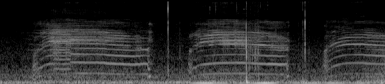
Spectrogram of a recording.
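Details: Responsive pet cat meowing in conversation: three long, clear meows in quick succession, each rising then gently falling, with a faint low hum underneath.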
